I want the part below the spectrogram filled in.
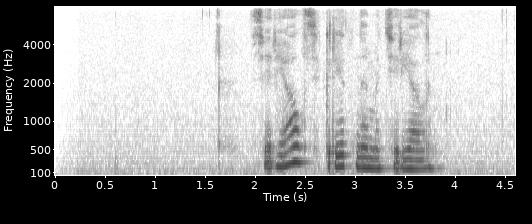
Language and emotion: Russian, neutral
